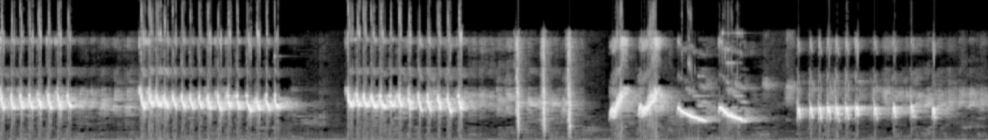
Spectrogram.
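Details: White-rumped shama song played to provoke other shamas to sing: long rapid chattering trills repeated with short pauses, then crisp clicks and swooping whistled notes that rise and fall, closing with another fast trill.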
